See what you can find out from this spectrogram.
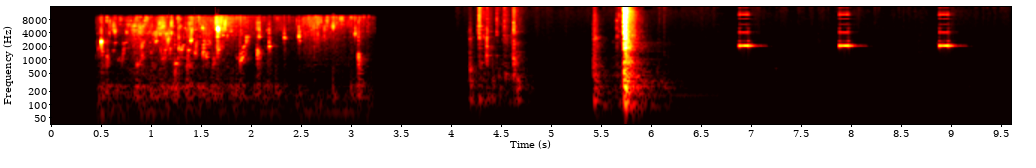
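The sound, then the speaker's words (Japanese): Running tap water splashes for a few seconds as a towel is prepared, followed by two sharp clunks like a door shutting, then three evenly spaced electronic beeps from a microwave used to heat it into a hot steamed towel, clear with no talking. “それじゃ、最初は軽く蒸しタオルで。ちょっと待って。”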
